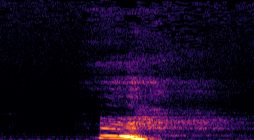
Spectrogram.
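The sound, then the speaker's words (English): A single short yawn, a breathy voiced sound whose pitch slides downward, rising briefly out of a quiet low hum and fading after about a third of a second. “I'm yawning. Oh my god.”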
